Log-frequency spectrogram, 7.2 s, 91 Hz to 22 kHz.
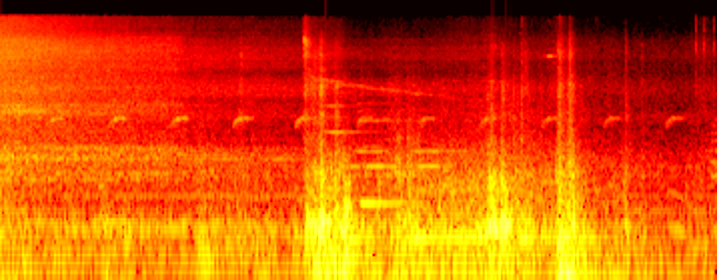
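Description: Tokyu 9000 series electric train running, heard from inside the front car: a steady running rumble, with heavy wheel clatter over rail joints about three seconds in and twice more a couple of seconds later. A short hiss at the very start dies away over about two seconds.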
